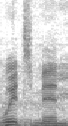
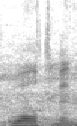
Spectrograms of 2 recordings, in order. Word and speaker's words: Waltman: I may have not been pronouncing it right, but yes, we're aware that the goalie is Whitman, not Whitman, but Waltman.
